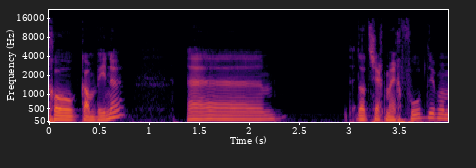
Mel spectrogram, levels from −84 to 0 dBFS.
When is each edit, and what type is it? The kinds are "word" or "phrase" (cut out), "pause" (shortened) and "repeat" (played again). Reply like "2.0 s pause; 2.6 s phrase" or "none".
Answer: 3.1 s word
